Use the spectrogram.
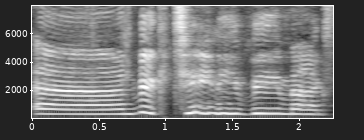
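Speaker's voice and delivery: loud, slow, thrilled reveal; excited. Real, not acted. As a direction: announce the big pull with joy. Finally pulls a good card.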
